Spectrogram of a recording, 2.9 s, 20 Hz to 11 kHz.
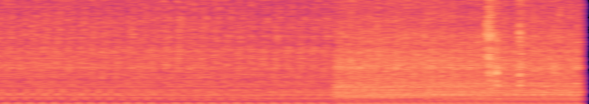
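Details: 2008 Troy-Bilt Pony riding mower after bent push rod replaced, choke off; small single-cylinder engine chugging steadily about 170 beats a minute, note lifts slightly midway; smooth, even, running healthy, smoke cleared.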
